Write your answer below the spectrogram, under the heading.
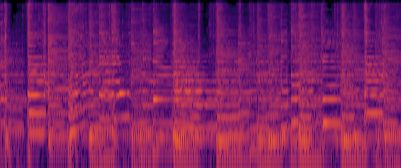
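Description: Two violas caipira, Brazilian ten-string guitars, played together in a fast, dense duet of picked notes and chords, with a quick slide up about a second in.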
